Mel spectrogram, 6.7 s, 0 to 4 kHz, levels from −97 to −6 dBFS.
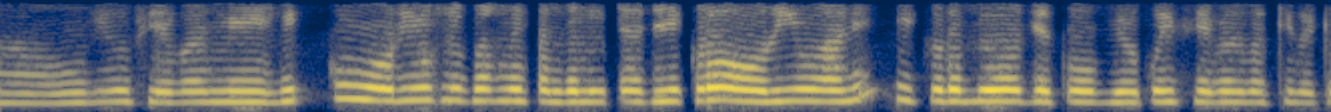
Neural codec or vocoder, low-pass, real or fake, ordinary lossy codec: codec, 44.1 kHz, 2.6 kbps, DAC; 3.6 kHz; fake; none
